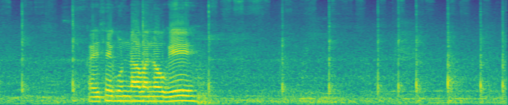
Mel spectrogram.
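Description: A marker taps and scratches on a board.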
